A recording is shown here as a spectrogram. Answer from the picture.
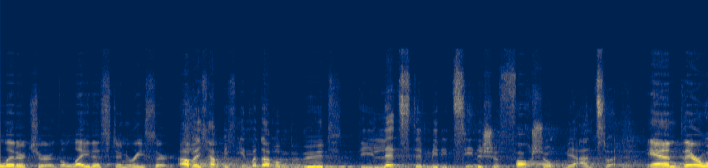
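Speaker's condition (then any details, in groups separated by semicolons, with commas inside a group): No condition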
